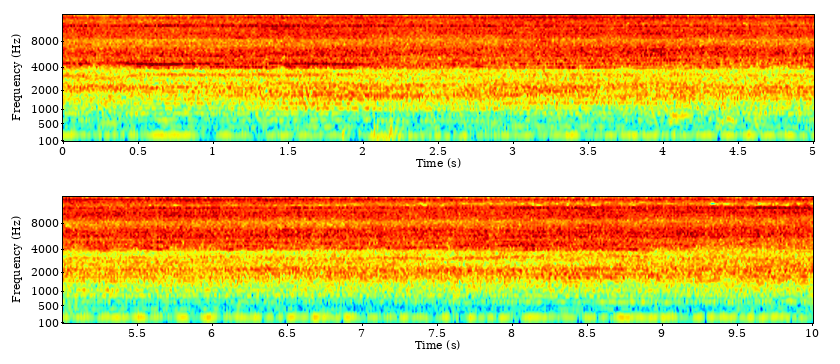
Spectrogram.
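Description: Multirotor octocopter's eight electric motors and propellers running in flight, a steady buzz with a strong, constant low hum.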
